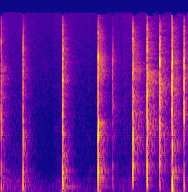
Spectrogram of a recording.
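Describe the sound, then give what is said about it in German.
A short burst of applause: around nine sharp hand claps, loosely spaced at first and then quicker and more regular toward the end, with no voices. “Also erstmal großen Applaus, ne?”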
